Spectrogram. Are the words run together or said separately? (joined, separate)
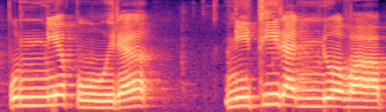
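separate. The words are said separately with breaks between them.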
